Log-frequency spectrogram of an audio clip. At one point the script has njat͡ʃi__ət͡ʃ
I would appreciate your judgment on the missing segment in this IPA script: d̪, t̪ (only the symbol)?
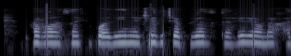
d̪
